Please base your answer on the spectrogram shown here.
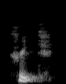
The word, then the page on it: creak: British English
